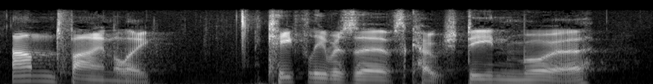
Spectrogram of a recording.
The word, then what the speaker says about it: Muir: And finally, Keighley Reserves coach Dean Muir, that's how you pronounce it.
